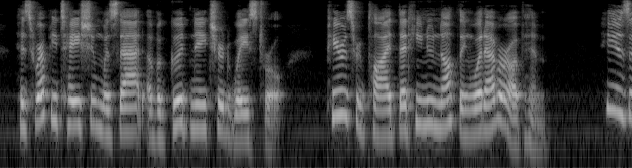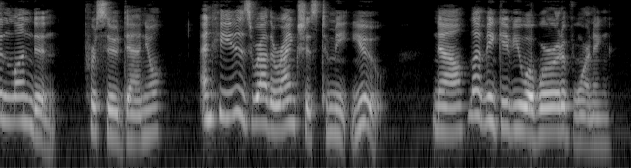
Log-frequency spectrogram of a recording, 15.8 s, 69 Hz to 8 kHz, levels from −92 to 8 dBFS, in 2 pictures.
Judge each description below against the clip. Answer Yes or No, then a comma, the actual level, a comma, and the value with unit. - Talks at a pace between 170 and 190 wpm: No, average, 155 wpm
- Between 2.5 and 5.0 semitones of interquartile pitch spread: No, wide, 5.6 semitones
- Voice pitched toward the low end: No, high, 215 Hz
